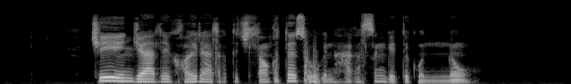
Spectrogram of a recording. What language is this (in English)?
Mongolian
